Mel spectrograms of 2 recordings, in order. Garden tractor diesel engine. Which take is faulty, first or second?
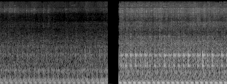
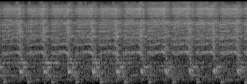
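second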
